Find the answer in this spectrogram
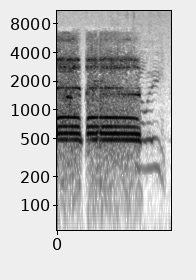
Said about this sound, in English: And this is a train whistle.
